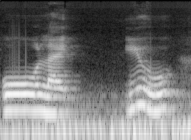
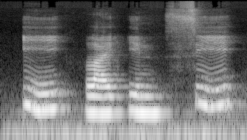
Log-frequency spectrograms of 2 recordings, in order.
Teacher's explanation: when you say U like you, your lips are rounded, which means they are more curved and closer together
